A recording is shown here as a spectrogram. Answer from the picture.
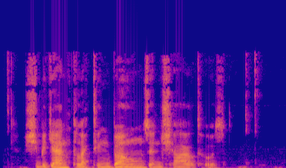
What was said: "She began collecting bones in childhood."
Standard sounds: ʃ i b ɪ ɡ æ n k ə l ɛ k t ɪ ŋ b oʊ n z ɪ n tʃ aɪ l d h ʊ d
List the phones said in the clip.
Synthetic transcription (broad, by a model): ʃ i b ɪ ɡ æ n k ə l ɛ k t ɪ ŋ b oʊ n z ɪ n tʃ aɪ l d h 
